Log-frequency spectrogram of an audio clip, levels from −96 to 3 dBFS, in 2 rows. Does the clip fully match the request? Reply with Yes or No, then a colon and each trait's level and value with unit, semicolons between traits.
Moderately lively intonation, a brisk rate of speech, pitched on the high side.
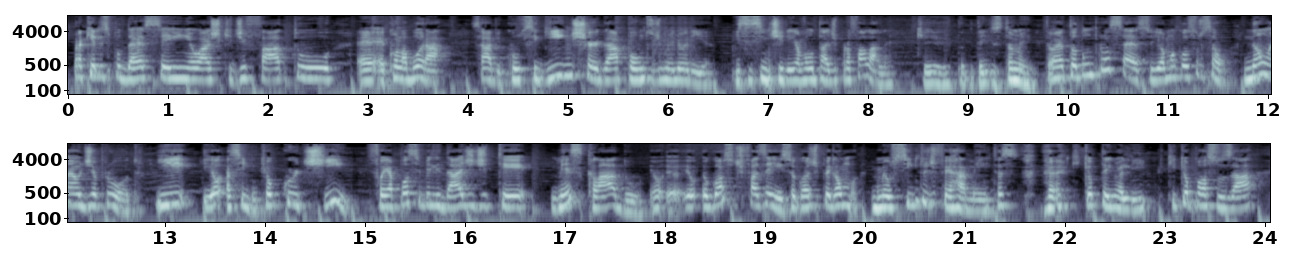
Yes: average, 3.3 semitones; fast, 220 wpm; high, 210 Hz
